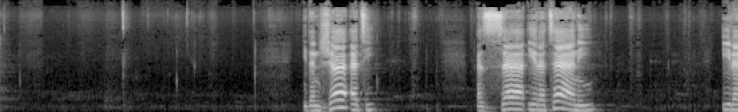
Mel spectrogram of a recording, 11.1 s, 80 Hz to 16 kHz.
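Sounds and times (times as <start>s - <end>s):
marker scratching on paper: 0.3s - 1.4s, 4.7s - 11.0s
man speaking: 4.5s - 5.8s, 7.2s - 9.1s.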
